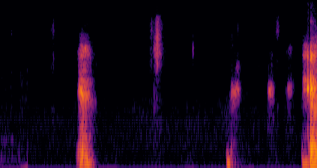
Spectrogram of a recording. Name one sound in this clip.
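A middle-aged man laughs softly over an online call.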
